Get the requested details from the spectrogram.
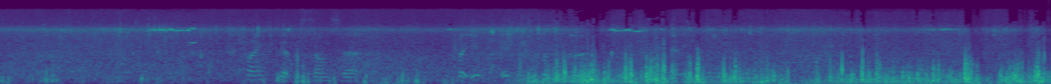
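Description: Waves wash and splash against a boat's hull.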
